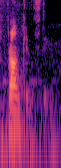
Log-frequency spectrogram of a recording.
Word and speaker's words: Frankenstein: foreign my name is pronounced Frankenstein As You Wish must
